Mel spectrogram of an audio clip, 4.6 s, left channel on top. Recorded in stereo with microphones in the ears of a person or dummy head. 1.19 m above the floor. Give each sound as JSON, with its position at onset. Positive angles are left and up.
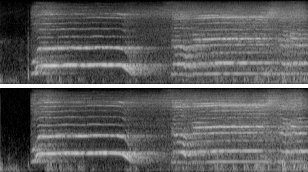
{"t": 0.5, "sound": "a shout", "side_deg": -20, "distance_m": 2.0}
